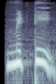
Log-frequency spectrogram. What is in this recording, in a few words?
"mitti", Punjabi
